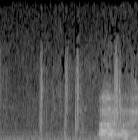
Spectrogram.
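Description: A few light footsteps on a hard floor, then about one and a half seconds in a short wordless vocal sound from a person, sliding slightly down in pitch.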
